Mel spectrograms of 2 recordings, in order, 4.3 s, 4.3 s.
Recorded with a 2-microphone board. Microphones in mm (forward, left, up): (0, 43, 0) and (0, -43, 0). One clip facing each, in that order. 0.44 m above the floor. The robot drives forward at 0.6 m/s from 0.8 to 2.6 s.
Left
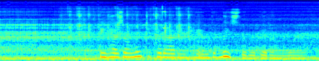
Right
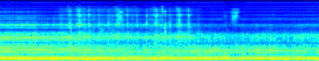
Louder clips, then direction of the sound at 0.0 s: Right 5 dB; 25° right (ahead or behind).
